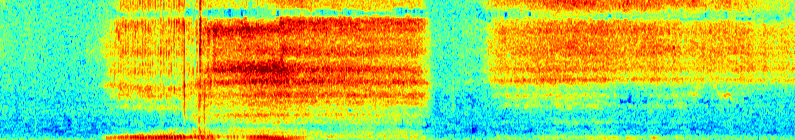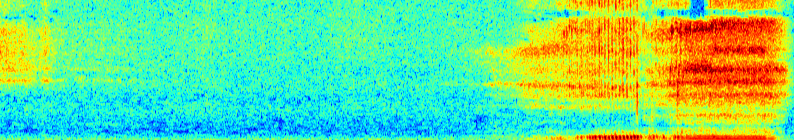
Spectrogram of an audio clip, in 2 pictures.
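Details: Two rough, rattling snores on the in-breath with quiet breathing between them, ordinary snoring in a sleeping dog.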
